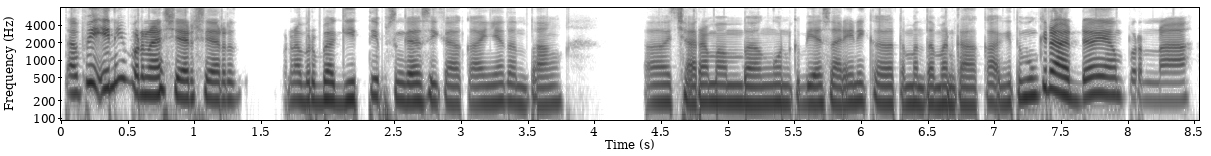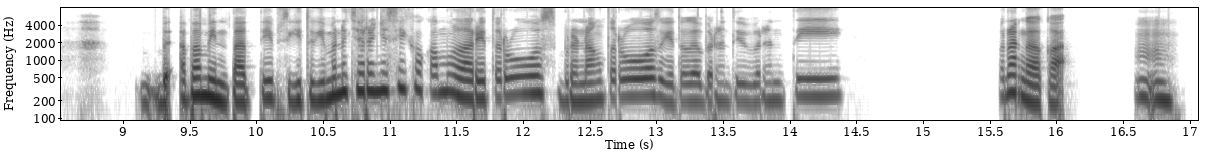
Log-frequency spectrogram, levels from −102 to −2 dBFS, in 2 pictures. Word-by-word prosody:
Tapi 405 Hz, +10 st, +5 dB
ini 375 Hz, +8 st, +6 dB
pernah 255 Hz, -1 st, +7 dB
share-share 220 Hz, -4 st, +2 dB, 0.3 s
pernah 205 Hz, 0 st, -4 dB
berbagi 205 Hz, 0 st, +3 dB
tips 235 Hz, -3 st, -4 dB
gak 195 Hz, 0 st, +3 dB
sih 200 Hz, -3 st, -2 dB
Kakaknya 180 Hz, +1 st, -4 dB
tentang, 175 Hz, -1 st, -4 dB, 0.6 s
eee, 190 Hz, 0 st, -3 dB
cara 195 Hz, +1 st, 0 dB
membangun 185 Hz, -1 st, 0 dB
kebiasaan 180 Hz, 0 st, -1 dB
ini 195 Hz, +1 st, -1 dB
ke 180 Hz, -1 st, -1 dB
teman-teman 180 Hz, 0 st, 0 dB
Kakak 175 Hz, +1 st, -3 dB
gitu? 225 Hz, +5 st, 0 dB
Mungkin 280 Hz, +7 st, +5 dB
ada 245 Hz, -4 st, +6 dB
yang 255 Hz, -1 st, +3 dB
pernah 205 Hz, -2 st, -6 dB, 0.7 s
be -, -, -3 dB
apa, 245 Hz, 0 st, +4 dB
minta 200 Hz, -5 st, +4 dB
tips 220 Hz, +2 st, -6 dB
gitu, 200 Hz, +1 st, -5 dB
"Gimana 240 Hz, +7 st, +3 dB
caranya 295 Hz, 0 st, +3 dB
sih 325 Hz, +2 st, -2 dB
kok 310 Hz, -2 st, -7 dB
kamu 275 Hz, -1 st, -2 dB
lari 220 Hz, -1 st, +1 dB
terus, 260 Hz, +3 st, -3 dB
berenang 200 Hz, 0 st, -5 dB
terus" 240 Hz, +1 st, -2 dB
gitu, 195 Hz, -2 st, -9 dB
"gak 195 Hz, -1 st, -6 dB
berhenti-berhenti?" 205 Hz, +5 st, -9 dB, 1.2 s
Pernah 275 Hz, +3 st, +1 dB
enggak, 195 Hz, -7 st, 0 dB
Kak? -, -, -7 dB, 0.5 s
Mhm. 215 Hz, -3 st, -5 dB
205 Hz, 160 wpm, -30 LUFS, 190-240 Hz, 1.2 s, pernah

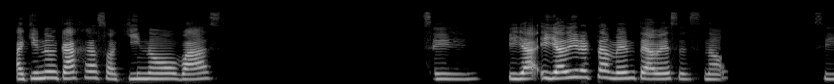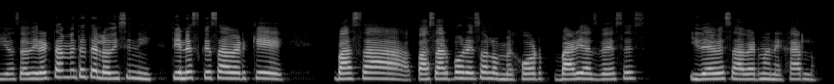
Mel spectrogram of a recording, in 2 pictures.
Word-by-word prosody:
aquí 250 Hz, +3 st, 0 dB
no 300 Hz, +2 st, +2 dB
encajas 290 Hz, +1 st, +1 dB
o -, -, 0 dB
aquí 255 Hz, +1 st, -4 dB
no 260 Hz, -1 st, 0 dB
vas". 255 Hz, +4 st, -1 dB, 2.0 s
Sí, 250 Hz, 0 st, -8 dB, 0.3 s
y 255 Hz, -, -3 dB
ya 265 Hz, +1 st, +4 dB
y 290 Hz, 0 st, -1 dB
ya 285 Hz, 0 st, +7 dB
directamente 300 Hz, -3 st, +2 dB
a 250 Hz, -1 st, +3 dB
veces, 255 Hz, 0 st, -3 dB
¿no? 240 Hz, +2 st, -6 dB, 0.9 s
Sí, 245 Hz, -3 st, -9 dB
o 245 Hz, -, -7 dB
sea, 255 Hz, 0 st, -1 dB
directamente 330 Hz, +6 st, +1 dB
te 335 Hz, -1 st, +3 dB
lo 280 Hz, -2 st, +3 dB
dicen 280 Hz, +2 st, -4 dB
y 255 Hz, -2 st, -4 dB, 0.2 s
tienes 285 Hz, +1 st, +2 dB
que 295 Hz, +1 st, -1 dB
saber 280 Hz, -2 st, +2 dB
que 270 Hz, -4 st, 0 dB, 0.4 s
vas 260 Hz, -1 st, +2 dB
a 260 Hz, -6 st, +1 dB
pasar 255 Hz, +1 st, +1 dB
por 280 Hz, 0 st, +2 dB
eso 270 Hz, +1 st, -1 dB
a -, -, +1 dB
lo 265 Hz, -2 st, -1 dB
mejor 250 Hz, +2 st, -4 dB
varias 245 Hz, +2 st, +1 dB
veces, 275 Hz, +4 st, -5 dB, 0.4 s
y 245 Hz, -2 st, -5 dB
debes 255 Hz, +2 st, +2 dB
saber 245 Hz, -1 st, 0 dB
manejarlo. 245 Hz, -1 st, -4 dB
260 Hz, 150 wpm, -22 LUFS, 250-280 Hz, 2.0 s, ya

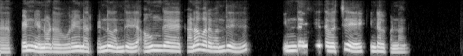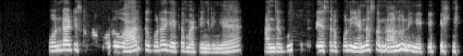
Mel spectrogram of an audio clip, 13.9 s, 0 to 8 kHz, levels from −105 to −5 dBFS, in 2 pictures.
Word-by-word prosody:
அந்த 145 Hz, -, -33 dB
பெண் 210 Hz, +2 st, +3 dB
என்னோட 165 Hz, 0 st, +1 dB, 0.2 s
உறவினர் 180 Hz, -1 st, 0 dB
பெண்ணு 190 Hz, +5 st, +2 dB
வந்து 180 Hz, +2 st, +1 dB, 0.3 s
அங்க 210 Hz, +1 st, +2 dB, 0.3 s
கணவர 225 Hz, +4 st, +2 dB
வந்து 195 Hz, +3 st, +1 dB, 0.8 s
இந்த 200 Hz, +1 st, +2 dB
விஷயத்த 425 Hz, -, -2 dB
வச்சு 185 Hz, +8 st, -2 dB, 0.3 s
கிண்டல் 180 Hz, -3 st, -1 dB
பண்ணாங்க. 145 Hz, 0 st, -5 dB, 1.6 s
பொண்டாட்டி 240 Hz, +5 st, +2 dB
சொன்னா 220 Hz, -, -14 dB, 0.2 s
ஒரு 200 Hz, +2 st, 0 dB
வார்த்த 205 Hz, +5 st, +2 dB
கூட 200 Hz, +3 st, -1 dB
கேட்க 185 Hz, +1 st, 0 dB
மாட்டேங்கிறீங்க. 150 Hz, -2 st, -2 dB, 0.6 s
அந்த 170 Hz, 0 st, +1 dB
கூகில்ல 440 Hz, -, -5 dB
பேசுறப் 200 Hz, -1 st, 0 dB
பொண்ணு 210 Hz, -3 st, +4 dB
என்ன 220 Hz, +5 st, +3 dB
சொன்னாலும் 200 Hz, +4 st, +3 dB
நீங்க 175 Hz, -5 st, +2 dB
கேட்கிறீங்க? 185 Hz, 0 st, -3 dB
195 Hz, 125 wpm, -22 LUFS, 175-210 Hz, 1.6 s, பொண்ணு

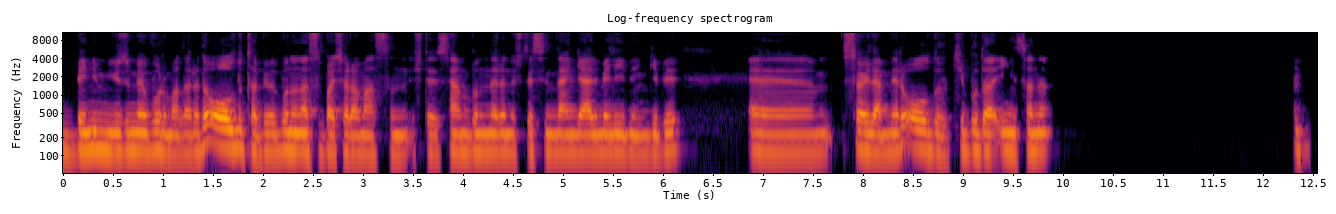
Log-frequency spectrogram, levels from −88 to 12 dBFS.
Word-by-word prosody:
benim 125 Hz, +2 st, +1 dB
yüzüme 120 Hz, 0 st, +2 dB
vurmaları 115 Hz, -1 st, -1 dB
da -, -, +6 dB
oldu 135 Hz, -2 st, +7 dB
tabii. 115 Hz, -1 st, -2 dB
"Bunu 125 Hz, -1 st, +3 dB
nasıl 115 Hz, -2 st, 0 dB
başaramazsın? 110 Hz, -1 st, -2 dB
İşte, 110 Hz, -1 st, -8 dB
sen 115 Hz, +1 st, -3 dB
bunların 115 Hz, 0 st, 0 dB
üstesinden 115 Hz, 0 st, -3 dB
gelmeliydin." 110 Hz, -1 st, 0 dB
gibi, 120 Hz, +3 st, -4 dB, 0.7 s
emm, 115 Hz, 0 st, -4 dB
söylemleri 120 Hz, -1 st, +1 dB
oldu, 120 Hz, -6 st, 0 dB
ki 120 Hz, +3 st, -8 dB
bu 125 Hz, -, -1 dB
da 120 Hz, -2 st, +4 dB
insanı 120 Hz, 0 st, -1 dB, 2.4 s
Hıı. 125 Hz, -, -9 dB
115 Hz, 110 wpm, -22 LUFS, 115-120 Hz, 2.4 s, oldu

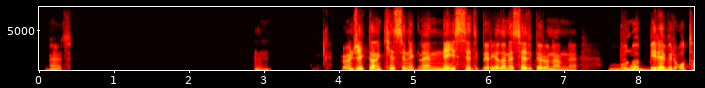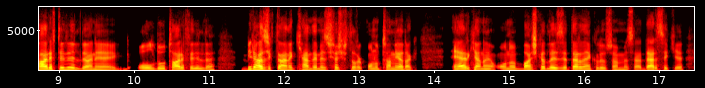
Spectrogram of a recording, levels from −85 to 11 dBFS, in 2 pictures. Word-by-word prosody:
Evet. 130 Hz, 0 st, -11 dB, 2.4 s
Hı -, -, -11 dB
hı. 100 Hz, +1 st, -18 dB, 1.0 s
Öncelikle, 135 Hz, +10 st, +4 dB
hani, 175 Hz, +1 st, +3 dB
kesinlikle 170 Hz, +4 st, 0 dB, 0.2 s
ne 130 Hz, +3 st, +7 dB
istedikleri 160 Hz, -1 st, +1 dB
ya 150 Hz, -2 st, +3 dB
da 150 Hz, -, +4 dB
ne 155 Hz, -, +1 dB
sevdikleri 140 Hz, 0 st, +2 dB
önemli. 100 Hz, -5 st, -5 dB, 0.4 s
Bunu 155 Hz, -, -4 dB
bire 220 Hz, +2 st, +7 dB
bir 235 Hz, -, -1 dB
o 205 Hz, -2 st, 0 dB
tarifte 200 Hz, +3 st, +4 dB
değil 210 Hz, -7 st, -3 dB
de, 125 Hz, -, -2 dB
hani, 115 Hz, -2 st, -3 dB, 0.3 s
olduğu 140 Hz, +3 st, -3 dB
tarifte 145 Hz, +2 st, 0 dB
değil 165 Hz, -6 st, -7 dB
de 180 Hz, -, -8 dB, 0.4 s
birazcık 210 Hz, -10 st, +3 dB
da, 185 Hz, -, +4 dB
hani, 160 Hz, -2 st, 0 dB
kendinizi 160 Hz, +1 st, -3 dB
şaşırtarak, 130 Hz, -5 st, -7 dB
onu 145 Hz, +2 st, -7 dB
tanıyarak, 145 Hz, -7 st, -3 dB, 0.5 s
eğer 165 Hz, 0 st, +3 dB
ki, 155 Hz, -, -2 dB
hani, 135 Hz, -2 st, -4 dB
onu 145 Hz, -2 st, -8 dB
başka 135 Hz, +6 st, 0 dB
lezzetlerden 140 Hz, -1 st, -1 dB
yakalıyorsam, 130 Hz, -4 st, -8 dB
mesela 105 Hz, -1 st, -10 dB
derse 130 Hz, -2 st, +1 dB
ki, -, -, -11 dB
145 Hz, 145 wpm, -22 LUFS, 130-170 Hz, 2.4 s, ne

